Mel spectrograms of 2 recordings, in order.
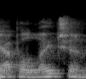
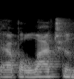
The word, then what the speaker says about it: Appalachian: So many people say Appalachian, which if you're a local, you would say Appalachian like a door latch.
